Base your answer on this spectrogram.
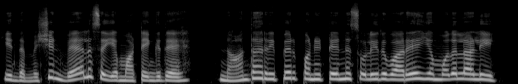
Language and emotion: Tamil, fearful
